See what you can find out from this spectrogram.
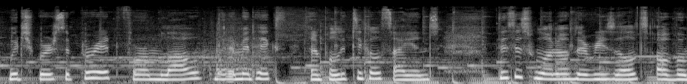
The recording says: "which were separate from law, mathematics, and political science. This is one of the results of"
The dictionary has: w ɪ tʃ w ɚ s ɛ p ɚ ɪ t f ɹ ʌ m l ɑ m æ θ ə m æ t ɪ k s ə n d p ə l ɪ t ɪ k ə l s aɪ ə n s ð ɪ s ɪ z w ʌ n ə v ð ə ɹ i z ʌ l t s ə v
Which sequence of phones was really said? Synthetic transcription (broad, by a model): w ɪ tʃ w ɚ s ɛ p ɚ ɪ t f ɹ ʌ m l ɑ m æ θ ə m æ t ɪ k s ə n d p ə l ɪ t ɪ k ə l s aɪ ə n s ð ɪ s ɪ z w ʌ n ə v ð ə ɹ i z ʌ l t s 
